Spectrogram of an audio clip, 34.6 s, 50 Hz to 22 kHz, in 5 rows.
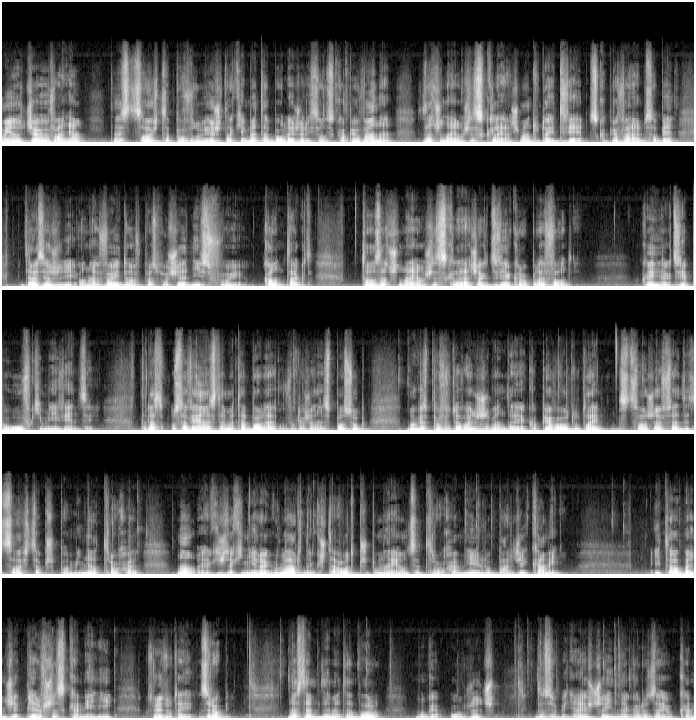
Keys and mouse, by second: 3.3 shift+d, 6.5 g, 16.7 g, 18.1 shift+d, 19.5 shift+d, 20.6-22.5 middle drag, 22.1 shift+d, 24.0 s, 25.5 g, 27.2-28.4 middle drag, 30.3 shift+d, 32.9 shift+d, 33.7 shift+d.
